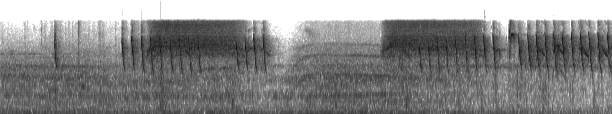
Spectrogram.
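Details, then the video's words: Bar-winged prinia singing actively for birdkeepers' tutoring: long bursts of fast, high, rattling ticks merging into a buzzy, sizzling trill, a short pause, then another extended run of rapid repeated notes. "masteran suara ciblek gacor"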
